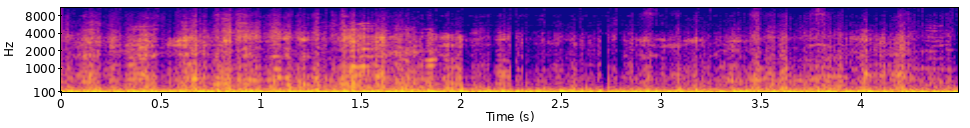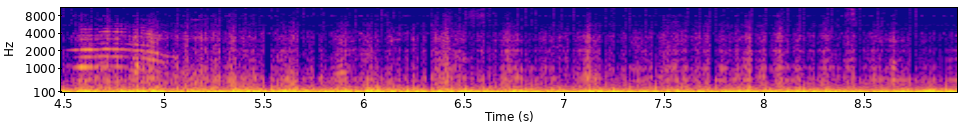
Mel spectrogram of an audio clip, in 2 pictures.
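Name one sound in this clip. Wind roars loudly past an open window.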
